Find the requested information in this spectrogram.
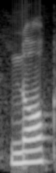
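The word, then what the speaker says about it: knock: नौ वड़ा या बच्चों स्टार्टिंग में देखिए नॉक नॉक नॉक तो 9 की स्पेलिंग है कि एन ओ सी के अच्छा ठीक है अब इसमें के जो पहला अक्षर है वह साइलेंट है कि हमने एनओसी के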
